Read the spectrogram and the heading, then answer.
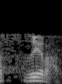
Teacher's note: لابد من التفخيم كأنه موصل اللسان إلى أعلى الحنك إلى مخرج الصاد المفخمة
